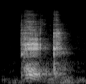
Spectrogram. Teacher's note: यहाँ पहले क्या हुआ कि लिप बंद हो गए, हवा रुक गई, फिर ओपन लिप रिलीज एयर, फिर खुली और झटके से हवा निकली। · हमारे गले में कोई कंपन नहीं होगा।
